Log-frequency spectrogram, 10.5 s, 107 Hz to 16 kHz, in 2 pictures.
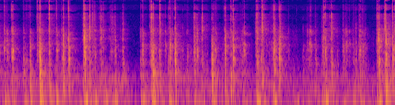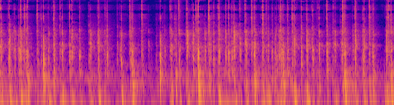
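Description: A SteelSeries Apex 7 TKL mechanical keyboard with plastic keycaps on a metal top plate and Red linear switches is typed on continuously and quickly with the fingertips of both hands. The clip is a dense stream of short, crisp plastic clacks with a bright top and a little low thump, with brief pauses near the second and fifth seconds before the pace picks back up.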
